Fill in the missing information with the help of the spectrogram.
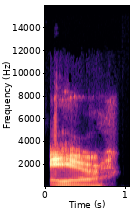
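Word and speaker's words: Éire: And he says, Well, looks like you got to go to Erie. And Seamus is like, ah, You keep saying it wrong. It's air.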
